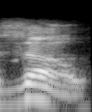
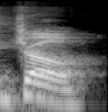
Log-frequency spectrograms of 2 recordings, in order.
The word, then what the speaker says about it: Joe: It's Joe. Joe. Okay, with J. Okay, like a J. It's okay. Gotcha. Okay, it's more like it's a hard kind of like a bite.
